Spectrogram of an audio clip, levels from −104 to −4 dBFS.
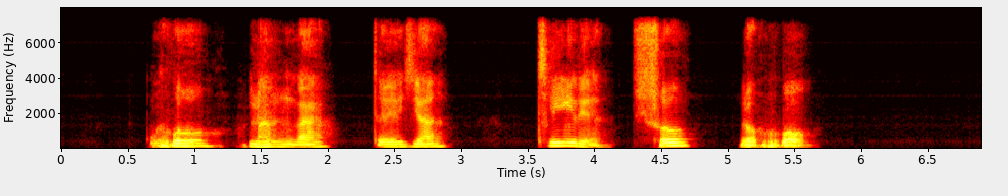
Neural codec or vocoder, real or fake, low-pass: codec, 24 kHz, 1.5 kbps, HILCodec; fake; 7.2 kHz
